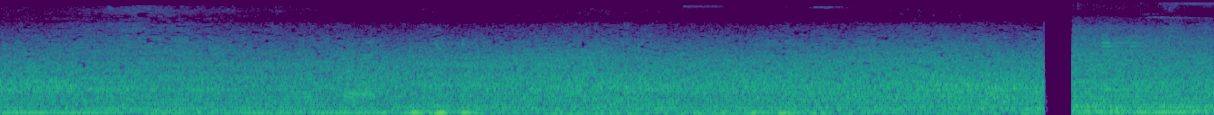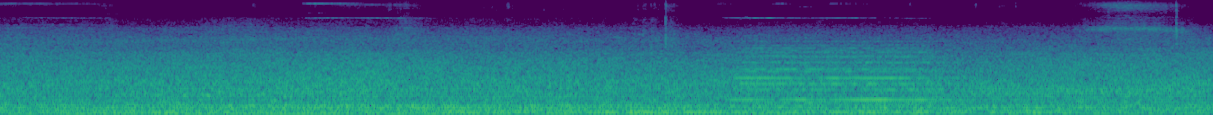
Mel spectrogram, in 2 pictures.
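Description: Steady street traffic noise with a low hum, and a car horn sounding once for under a second near the end.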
